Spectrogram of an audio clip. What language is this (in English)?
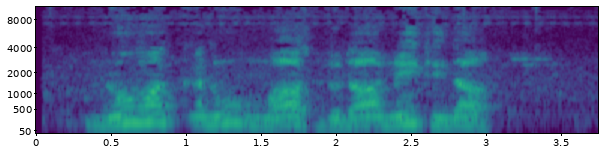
Saraiki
